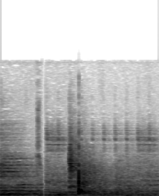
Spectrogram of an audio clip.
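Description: Reverberant noise of a large indoor sports hall with faint background music, and one sharp knock about a second in.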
